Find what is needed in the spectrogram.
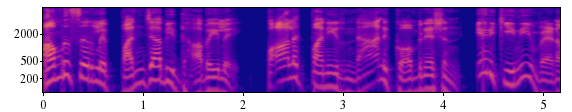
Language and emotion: Malayalam, happy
